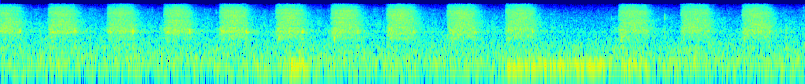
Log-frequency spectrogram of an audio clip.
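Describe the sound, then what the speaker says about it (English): Distress Reinker tumbled glass ink is pumped from a spray bottle in about ten short, evenly spaced hissing bursts, close and quiet, with no voices. "I'm going to start with tumble glass, and I'm just going to spray some on here."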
